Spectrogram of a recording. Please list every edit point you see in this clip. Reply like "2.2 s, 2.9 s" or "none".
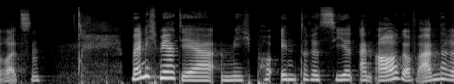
1.8 s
